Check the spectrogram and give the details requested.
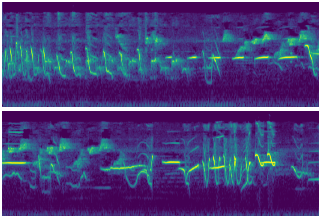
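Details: Mangrove whistler in the wild, a lure and tutor recording: a rapid trill of high chips, then level whistles, arching slurs and another quick chattering run near the end.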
